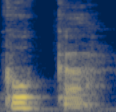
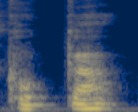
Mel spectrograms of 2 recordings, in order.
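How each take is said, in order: First: The pitch is high on the first syllable, then drops. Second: The pitch stays flat with no drop. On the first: "have a tendency to be mispronounced" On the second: "the accent is lost"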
